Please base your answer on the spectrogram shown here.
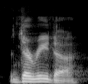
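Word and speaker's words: Derrida: what they were defining Dera D or I mean his French maybe is how he would like for it to be pronounced d e r r i d a and uh the second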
